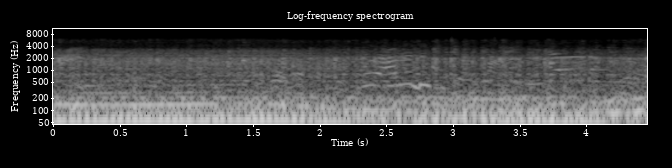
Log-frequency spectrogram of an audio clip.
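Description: An Audi S2 coupé and a Pontiac Trans Am idling side by side at a drag-race start line: a steady low engine rumble that turns uneven and pulsing about a second in. Faint voices sound under it.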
